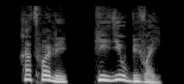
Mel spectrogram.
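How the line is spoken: Exclaiming. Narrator (Russian): воскликнула Лора

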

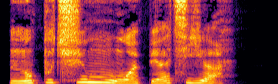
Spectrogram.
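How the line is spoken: Moaning. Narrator (Russian): простонал Иван, оценив масштабы произошедшего

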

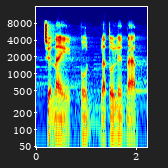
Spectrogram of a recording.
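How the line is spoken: Soft laugh. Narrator (Vietnamese): Cố Dư Sinh cười khẽ

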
